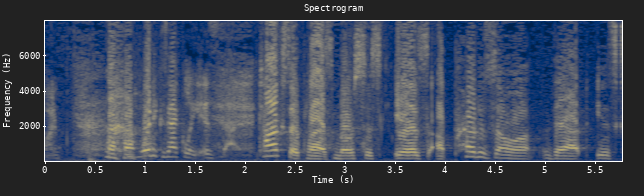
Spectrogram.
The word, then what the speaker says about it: toxoplasmosis: to practice that one what exactly is that toxoplasmosis is a protozoa that is carried in it's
